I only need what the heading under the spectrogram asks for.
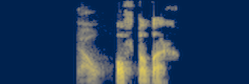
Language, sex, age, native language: Icelandic, male, 40-49, Icelandic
